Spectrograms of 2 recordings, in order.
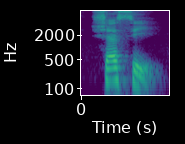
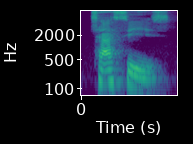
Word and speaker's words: chassis: Chassis. The sh sound, the short A sound, the S sound, and the short E sound. Error. Pronounced as chassis or chassis.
